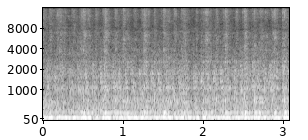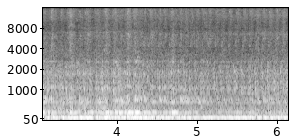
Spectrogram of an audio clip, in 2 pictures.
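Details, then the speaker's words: 55hp Johnson two-stroke outboard after teardown and rewiring, first start: low, uneven burbling idle with a slightly lumpy beat; started better but still idling rough, carbs need adjusting. "all right well i would say that sounds a lot better we've got more of that blah sort of sound going on i think it's i'm not going to say it's fixed but play around with the carbs a bit we'll see if we can get it to idle better"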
